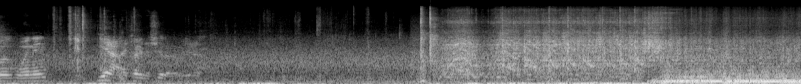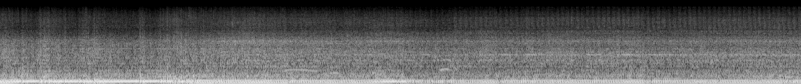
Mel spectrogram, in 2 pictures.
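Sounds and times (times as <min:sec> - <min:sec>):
engine cranking on starter: 0:04.2 - 0:07.2
car engine idling: 0:04.5 - 0:16.0.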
